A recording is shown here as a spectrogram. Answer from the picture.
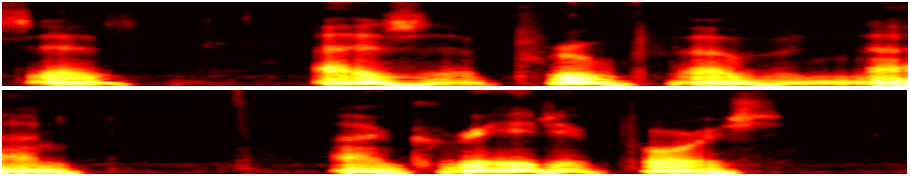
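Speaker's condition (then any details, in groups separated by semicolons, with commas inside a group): ALS; affects chest and throat; two and a half years in, weeks to live, refusing some intervention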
